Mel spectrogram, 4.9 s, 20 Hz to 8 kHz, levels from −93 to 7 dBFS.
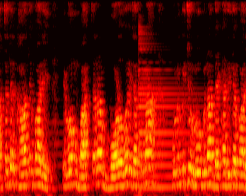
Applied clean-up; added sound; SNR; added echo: none; Acoustic guitar; 19 dB; reverberation time 0.2 s.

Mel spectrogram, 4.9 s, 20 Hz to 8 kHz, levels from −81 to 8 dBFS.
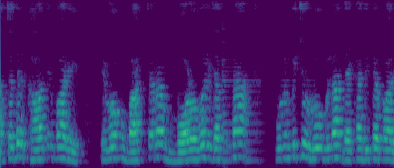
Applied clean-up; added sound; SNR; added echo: neural mask model DeepFilterNet 3.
